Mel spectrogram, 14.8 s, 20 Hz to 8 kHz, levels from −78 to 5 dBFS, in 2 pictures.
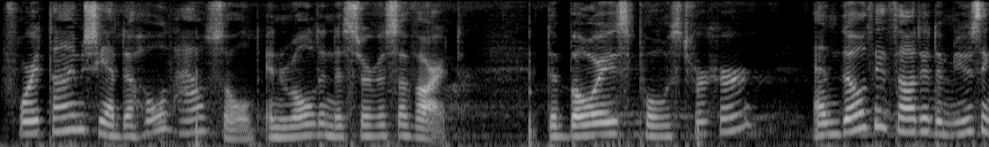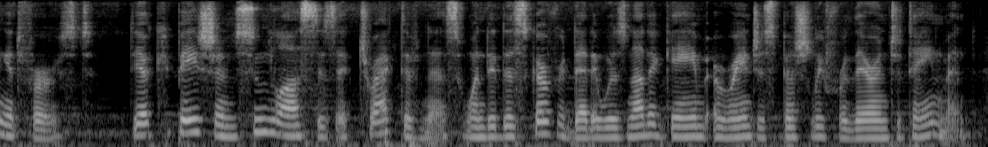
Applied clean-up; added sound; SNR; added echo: none; none; none; reverberation time 2.1 s.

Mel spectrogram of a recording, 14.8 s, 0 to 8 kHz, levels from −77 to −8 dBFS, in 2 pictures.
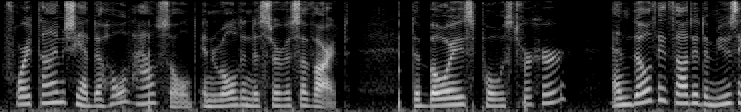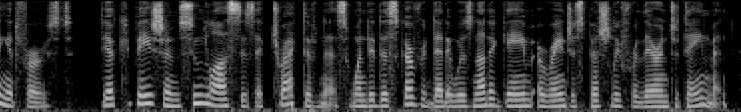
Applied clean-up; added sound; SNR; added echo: none; none; none; none.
